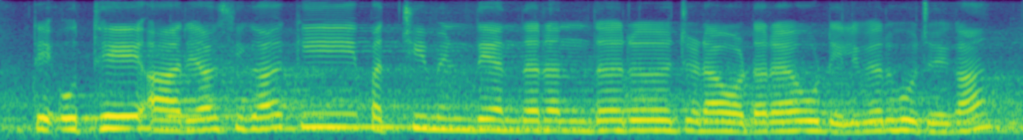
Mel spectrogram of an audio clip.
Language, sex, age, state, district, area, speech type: Punjabi, female, 30-45, Punjab, Tarn Taran, urban, spontaneous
